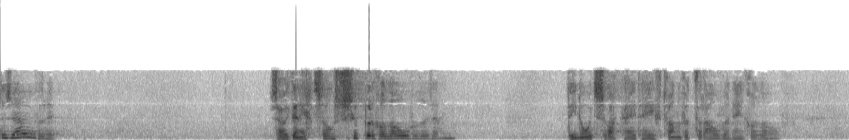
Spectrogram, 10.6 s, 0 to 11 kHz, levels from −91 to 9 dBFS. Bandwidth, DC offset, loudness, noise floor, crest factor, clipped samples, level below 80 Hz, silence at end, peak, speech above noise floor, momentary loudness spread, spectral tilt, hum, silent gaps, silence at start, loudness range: 6.4 kHz; under 0.1%; -18 LUFS; -46 dBFS; 22 dB; under 0.1%; -68 dBFS; 0.1 s; 0 dBFS; 27 dB; 18 LU; -6.5 dB/octave; none; none; 0 s; 7 LU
